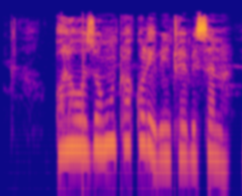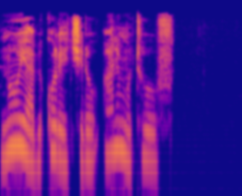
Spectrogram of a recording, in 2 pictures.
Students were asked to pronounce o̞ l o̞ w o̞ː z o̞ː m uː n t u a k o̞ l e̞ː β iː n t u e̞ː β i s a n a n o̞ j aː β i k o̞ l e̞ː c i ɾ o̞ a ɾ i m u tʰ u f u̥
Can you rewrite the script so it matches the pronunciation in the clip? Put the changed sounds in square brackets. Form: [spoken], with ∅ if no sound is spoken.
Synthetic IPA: o̞ l o̞ w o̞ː z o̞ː m uː n t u a k o̞ l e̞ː β iː n t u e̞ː β i s a n a n o̞ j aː β i k o̞ l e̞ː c i ɾ o̞ a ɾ i m u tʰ [uː] f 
